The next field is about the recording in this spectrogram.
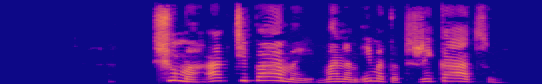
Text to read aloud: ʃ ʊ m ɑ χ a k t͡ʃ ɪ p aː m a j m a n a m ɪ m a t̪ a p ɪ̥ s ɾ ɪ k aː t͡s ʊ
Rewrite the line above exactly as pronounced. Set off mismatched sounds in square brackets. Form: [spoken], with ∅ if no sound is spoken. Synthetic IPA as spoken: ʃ ʊ m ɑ χ a k t͡ʃ ɪ p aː m a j m a n a m ɪ m a t̪ a p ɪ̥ s ɾ ɪ k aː t͡s ʊ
